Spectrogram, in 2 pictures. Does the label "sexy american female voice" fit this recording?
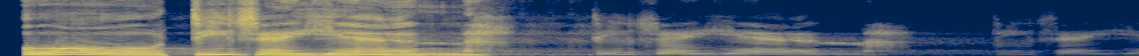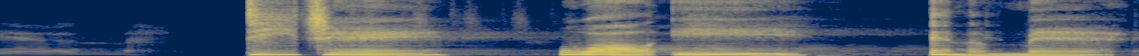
Yes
